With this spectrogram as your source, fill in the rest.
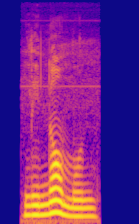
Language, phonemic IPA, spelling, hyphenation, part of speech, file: Greek, /liˈnomun/, λυνόμουν, λυ‧νό‧μουν, verb, El-λυνόμουν.ogg
- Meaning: first-person singular imperfect passive indicative of λύνω (lýno)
